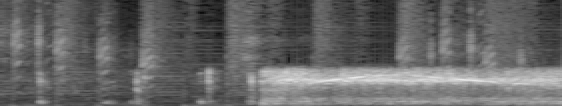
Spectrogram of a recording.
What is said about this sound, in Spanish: ¡La licuadora, venga!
